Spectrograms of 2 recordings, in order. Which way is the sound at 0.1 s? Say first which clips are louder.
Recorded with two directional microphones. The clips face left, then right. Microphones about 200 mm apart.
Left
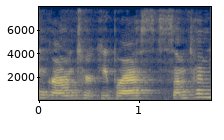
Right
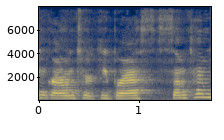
Right 7 dB; 55° right (ahead or behind).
